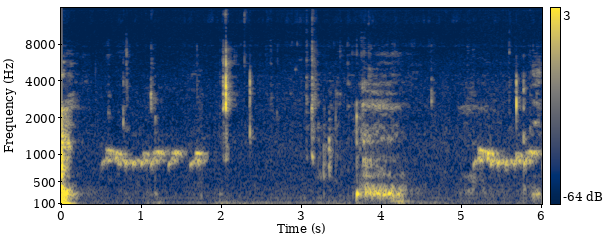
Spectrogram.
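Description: Faint, scattered light clicks of a stripped copper wire end against the plastic body and terminal of a double light switch as the wire is worked into its push-in terminal, with a brief rustle of handling about two thirds of the way in.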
